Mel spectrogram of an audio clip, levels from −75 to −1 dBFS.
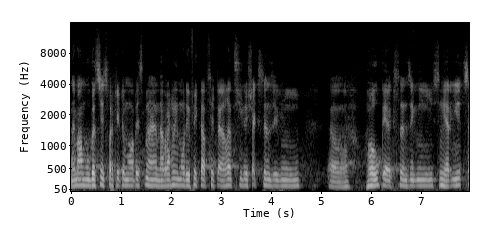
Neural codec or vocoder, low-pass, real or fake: codec, 44.1 kHz, 2.6 kbps, DAC; 14.4 kHz; fake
